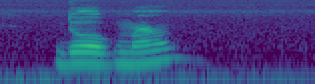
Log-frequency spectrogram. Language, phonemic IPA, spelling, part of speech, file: Italian, /ˈdɔɡma/, dogma, noun, It-dogma.ogg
